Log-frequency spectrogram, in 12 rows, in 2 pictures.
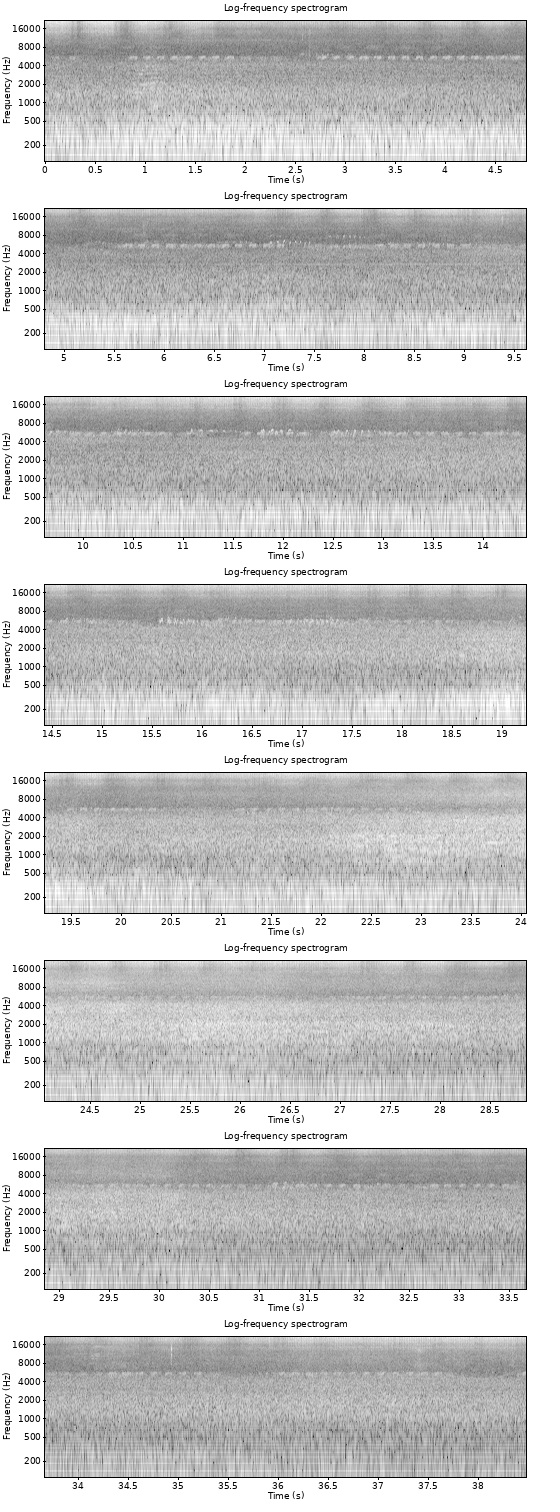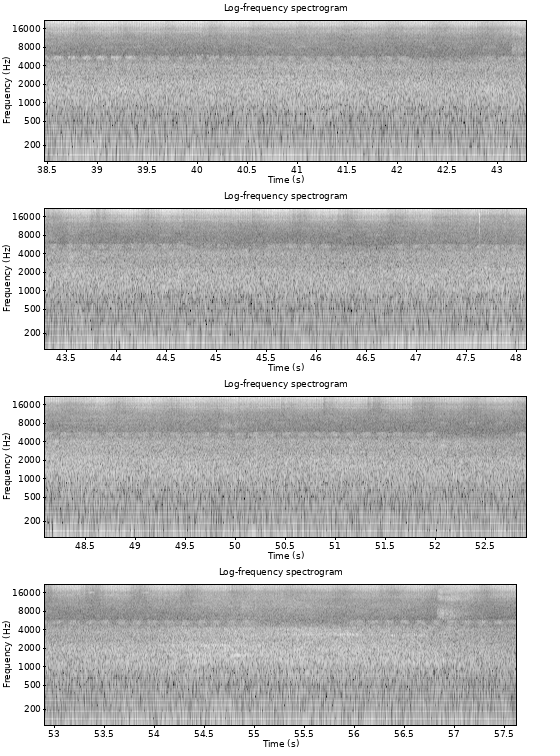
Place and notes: After the demolition of the idle community, Formerly from the Chinese army moved to Taiwans residence, The sound of the plane, Binaural recordings, Sony PCM D100+ Soundman OKM II
East District, Hsinchu City, Taiwan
